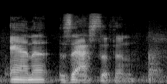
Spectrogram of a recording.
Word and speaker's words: astaxanthin: It's totally eating a totally different astaxanthin. Astaxanthin is how you pronounce that.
